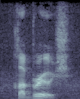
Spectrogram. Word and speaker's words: Club Brugge: Club Brugge, which is, according to our Belgium expert Rob Walker, the correct pronunciation.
